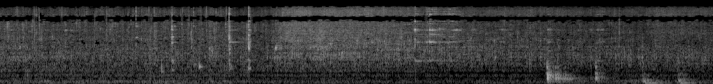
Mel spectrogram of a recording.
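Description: Oil sizzling in a wok as egg goes in beside stir-fried chicken and vegetables: a couple of sharp clicks a little over two seconds in, then the sizzle swells for a second or two as the egg hits the hot oil.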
